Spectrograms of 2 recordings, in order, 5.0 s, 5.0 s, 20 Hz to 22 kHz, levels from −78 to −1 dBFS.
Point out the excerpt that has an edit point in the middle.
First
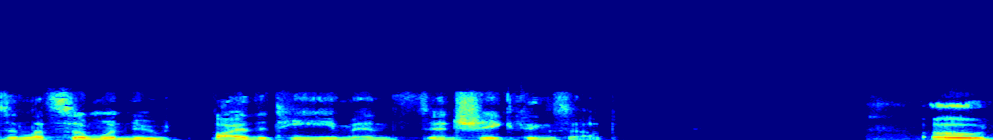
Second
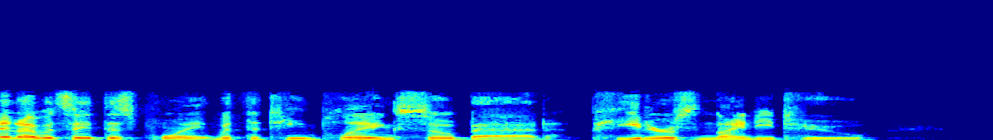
second; 1 cut; at 2.9 s

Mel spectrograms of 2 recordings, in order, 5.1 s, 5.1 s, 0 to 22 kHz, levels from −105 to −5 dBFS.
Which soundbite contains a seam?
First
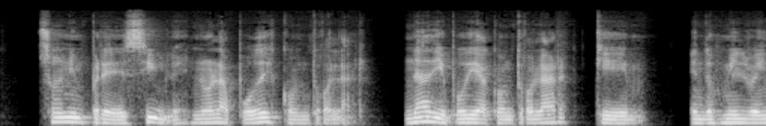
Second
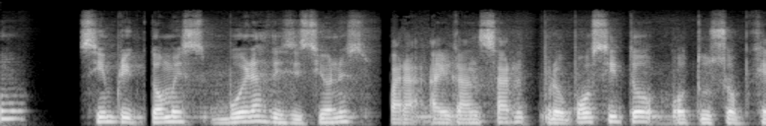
second; 3 cuts; at 1.0 s, 2.5 s, 3.6 s

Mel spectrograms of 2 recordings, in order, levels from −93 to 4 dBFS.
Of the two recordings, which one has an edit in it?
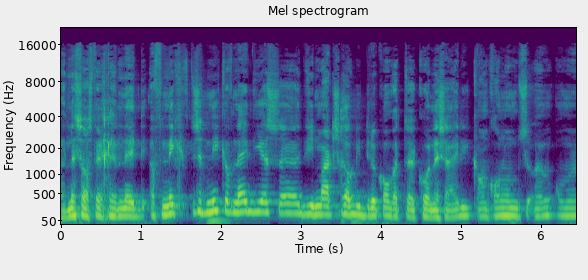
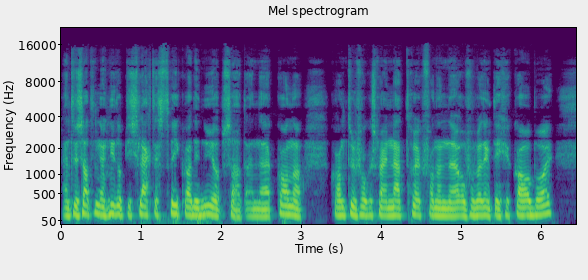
first; 1 cut; at 3.0 s

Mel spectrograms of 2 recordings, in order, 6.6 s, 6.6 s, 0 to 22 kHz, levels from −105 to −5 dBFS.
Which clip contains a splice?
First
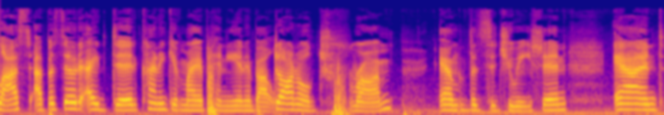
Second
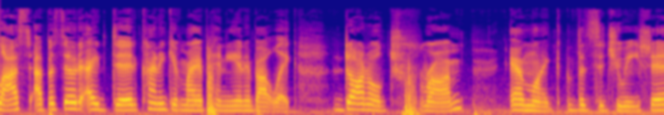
first; 2 cuts; at 2.7 s, 4.5 s

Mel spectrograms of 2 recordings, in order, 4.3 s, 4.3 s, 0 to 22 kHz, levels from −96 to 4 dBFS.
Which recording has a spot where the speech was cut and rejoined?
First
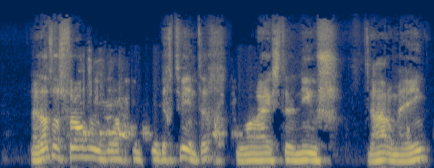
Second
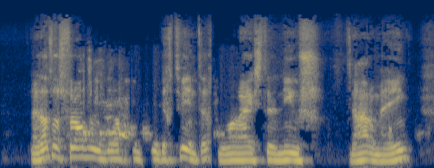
second; 1 cut; at 2.1 s

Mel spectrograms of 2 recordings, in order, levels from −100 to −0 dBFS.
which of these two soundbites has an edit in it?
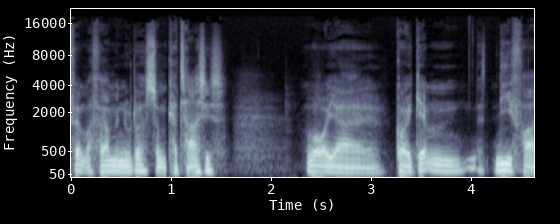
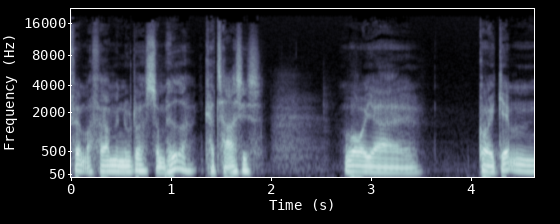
first; 2 cuts; at 0.9 s, 3.2 s

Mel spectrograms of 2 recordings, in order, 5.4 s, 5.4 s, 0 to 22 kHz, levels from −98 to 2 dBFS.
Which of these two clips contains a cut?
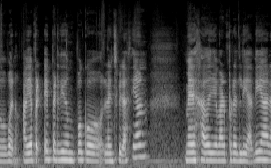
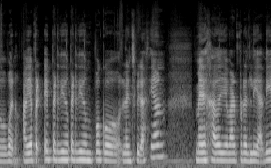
second; 2 cuts; at 1.4 s, 3.8 s

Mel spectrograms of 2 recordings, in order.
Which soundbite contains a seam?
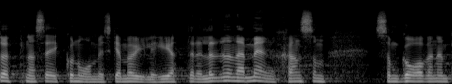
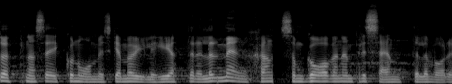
second; 2 cuts; at 2.2 s, 2.7 s

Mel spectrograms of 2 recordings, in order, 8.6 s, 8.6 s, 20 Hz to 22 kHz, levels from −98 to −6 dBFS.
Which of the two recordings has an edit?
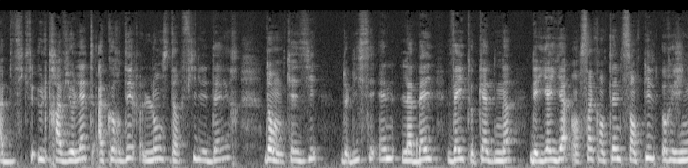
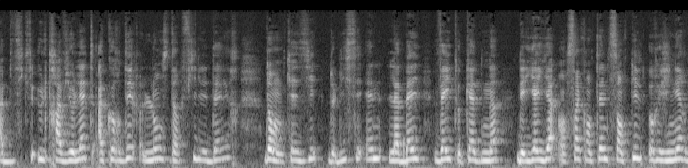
second; 1 cut; at 4.0 s

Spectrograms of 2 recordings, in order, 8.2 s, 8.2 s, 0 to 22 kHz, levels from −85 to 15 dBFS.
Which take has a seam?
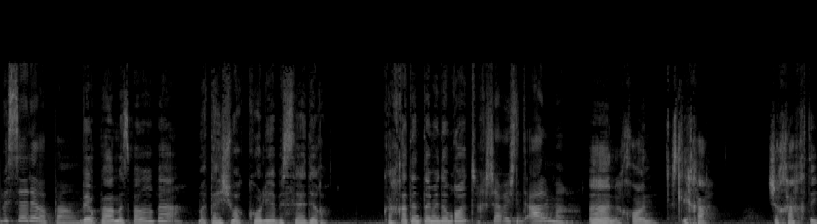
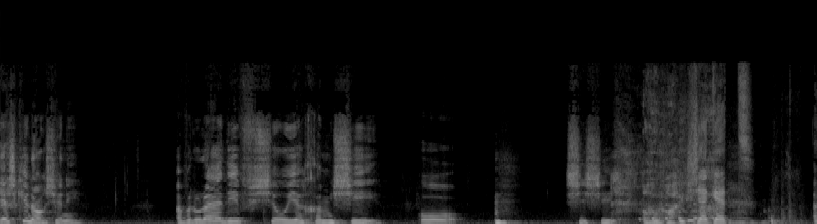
first; 5 cuts; at 0.9 s, 1.9 s, 5.2 s, 5.8 s, 6.6 s

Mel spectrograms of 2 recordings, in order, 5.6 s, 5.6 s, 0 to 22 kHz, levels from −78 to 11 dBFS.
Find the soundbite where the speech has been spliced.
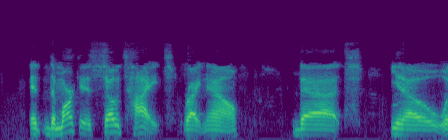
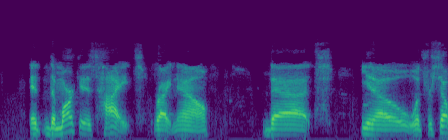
second; 1 cut; at 1.1 s

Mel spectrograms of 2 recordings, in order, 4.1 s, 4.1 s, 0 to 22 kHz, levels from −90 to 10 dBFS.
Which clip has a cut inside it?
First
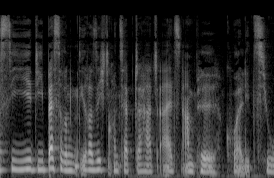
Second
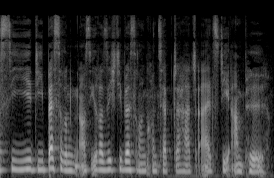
first; 3 cuts; at 1.2 s, 1.6 s, 2.7 s

